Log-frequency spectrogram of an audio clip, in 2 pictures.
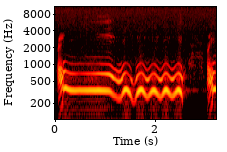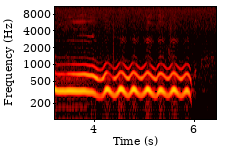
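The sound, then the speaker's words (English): Two long, loud howls from Lightning, a grandfather's dog, one after the other, each starting with a rising swell, holding steady, then breaking into a rhythmic wavering warble before cutting off. “And I remember every dog has its own voice, just like people do.”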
